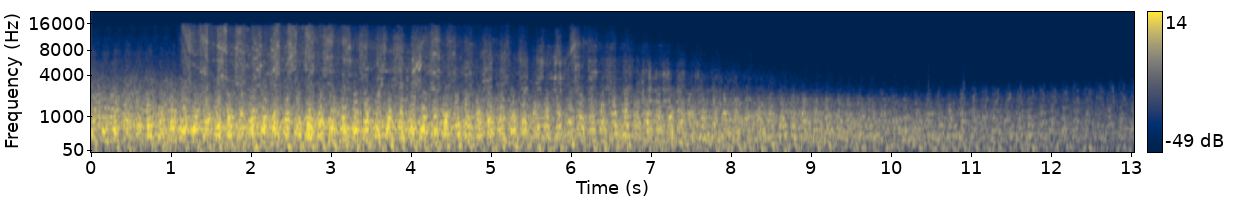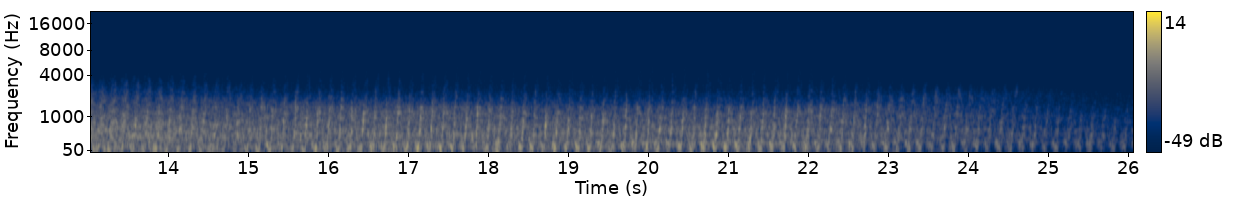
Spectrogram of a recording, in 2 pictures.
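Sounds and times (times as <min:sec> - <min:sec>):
fast fluttering pulse: 0:00.0 - 0:08.0.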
